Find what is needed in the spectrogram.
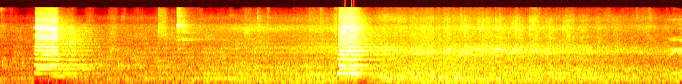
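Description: Indian Railways diesel locomotive running light at speed through a station. It gives two short horn blasts, one about a second in and a louder one about five seconds in, then the rumble and clatter of the engine passing close swells and holds.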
